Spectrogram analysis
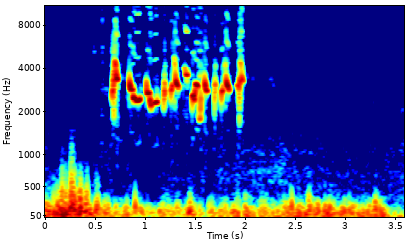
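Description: A bulbul gives a quick warbled phrase of bright, bubbling notes lasting about a second and a half, over a steady low rumble of background noise.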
